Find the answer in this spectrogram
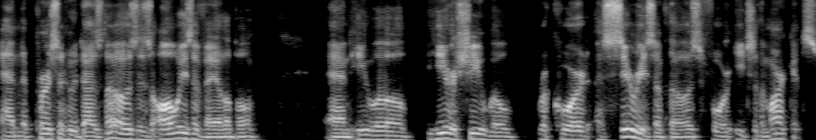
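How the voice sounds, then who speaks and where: A man speaks with an American accent at a moderate pace. His very deep, low voice shows ordinary pitch variation. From New York. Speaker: professional audiobook and voiceover narrator. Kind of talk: talk to a community group.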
